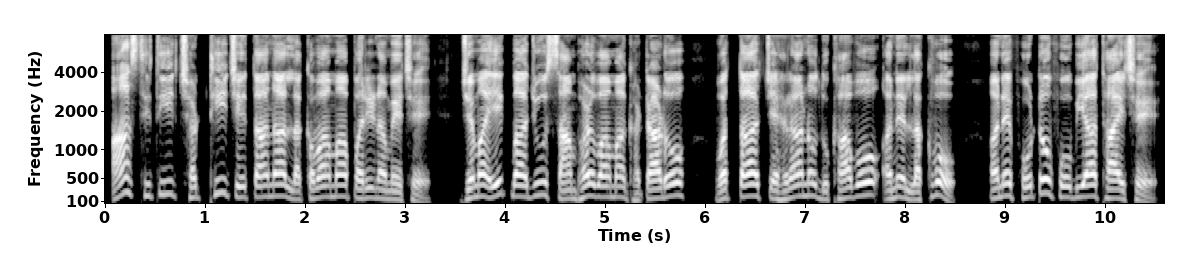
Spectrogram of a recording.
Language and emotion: Gujarati, neutral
